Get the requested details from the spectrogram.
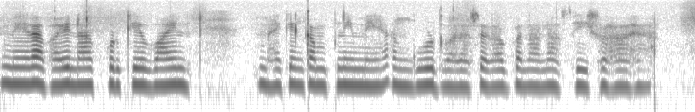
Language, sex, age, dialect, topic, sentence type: Hindi, female, 18-24, Kanauji Braj Bhasha, agriculture, statement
